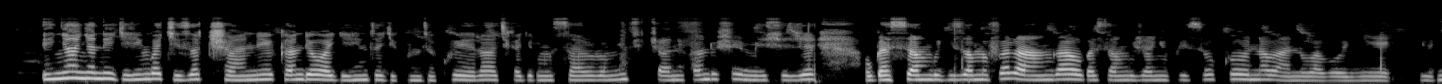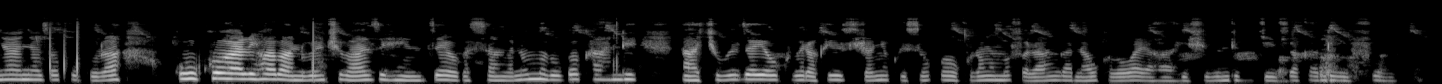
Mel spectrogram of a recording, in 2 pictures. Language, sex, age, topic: Kinyarwanda, female, 25-35, agriculture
